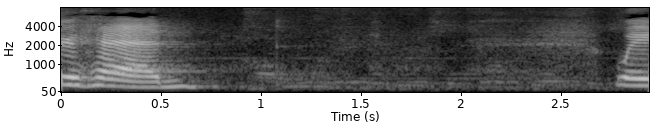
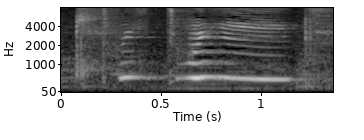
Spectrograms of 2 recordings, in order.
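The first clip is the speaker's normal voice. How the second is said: squeaky bird chirp, much higher; high chirpy tweet; 12 semitones higher than usual. Shown as a demonstration. Mother to toddler, high bird tweet. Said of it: "What's a bird say?".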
